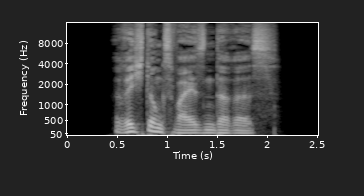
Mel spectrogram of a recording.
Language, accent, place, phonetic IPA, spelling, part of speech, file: German, Germany, Berlin, [ˈʁɪçtʊŋsˌvaɪ̯zn̩dəʁəs], richtungsweisenderes, adjective, De-richtungsweisenderes.ogg
- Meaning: strong/mixed nominative/accusative neuter singular comparative degree of richtungsweisend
